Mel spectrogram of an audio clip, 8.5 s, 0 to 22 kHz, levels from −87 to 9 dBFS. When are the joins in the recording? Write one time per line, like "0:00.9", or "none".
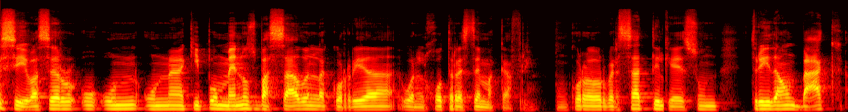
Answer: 0:05.6
0:06.6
